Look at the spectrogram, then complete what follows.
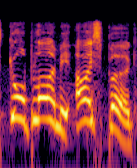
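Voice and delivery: high, loud hammy Cockney; bad movie Cockney lookout; old london cockney. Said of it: "hopeless accent".

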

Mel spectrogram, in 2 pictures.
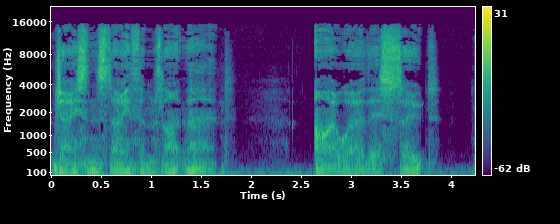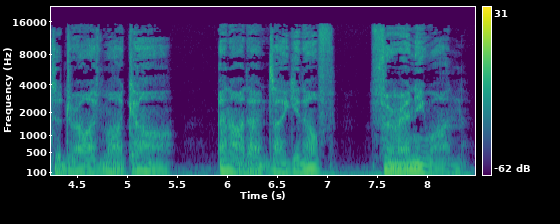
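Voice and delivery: low, very slow, soft gravel-free hard man; slow menacing London tough guy; Jason Statham impression. Critic showing his better impression, slow low Cockney. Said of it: "a better Jason Statham".

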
